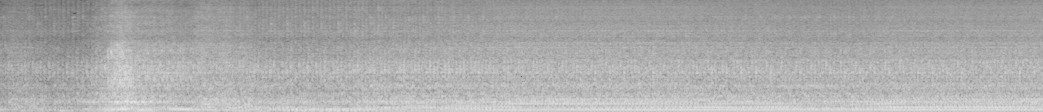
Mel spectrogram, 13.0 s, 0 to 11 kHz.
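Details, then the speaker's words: Land Rover Series 3 2¼ diesel, first start after engine rebuild, hard to start: hard, uneven, knocking clatter at a fast idle; owner thinks injection pump timing is a little advanced and plans to adjust it. "Well, we're running. We're not running for too long. I think the pump time is a little advanced."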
